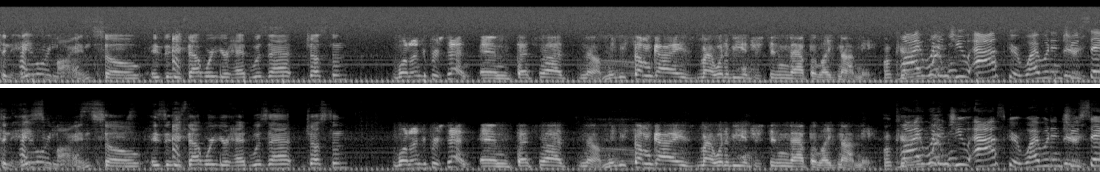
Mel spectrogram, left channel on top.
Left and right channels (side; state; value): left; noise; hiss, 7 dB below the sound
